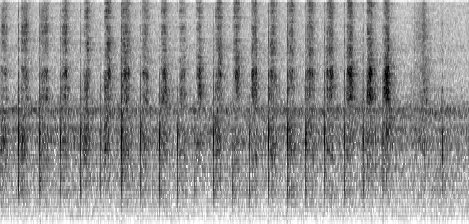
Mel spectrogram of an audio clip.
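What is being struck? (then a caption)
Wax-coated scratch art card. A stylus scratches fine hatching near the head of an etched deer on a flat black, wax-coated scratch art card while the other hand rests on the card. Seventeen quick, dry, bright scratching strokes come in a loose, uneven rhythm, each fading almost at once, with no low end.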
